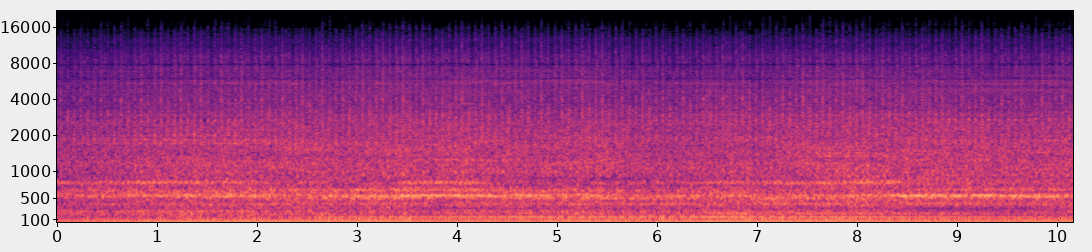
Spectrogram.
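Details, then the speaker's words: 1947 Chevrolet 3100 pickup, solid-lifter 216 six, 12-volt conversion, rebuild date unknown, at idle: even light top-end ticking over smooth steady idle, the expected solid-lifter clatter of a great-running engine. Normal. "Great running engine. I don't know when the last time it was rebuilt. We really didn't want to mess with it. It's beautiful. This is the sound we're looking for in a solid lifter 216."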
